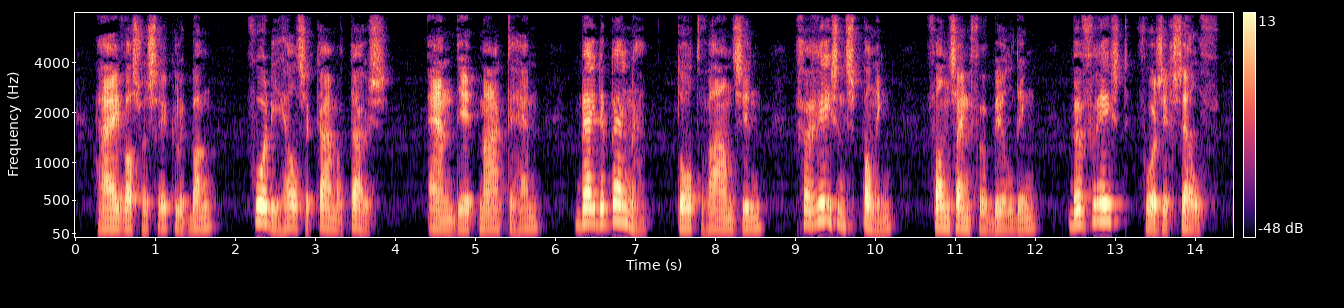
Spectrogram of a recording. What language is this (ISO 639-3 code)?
nld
